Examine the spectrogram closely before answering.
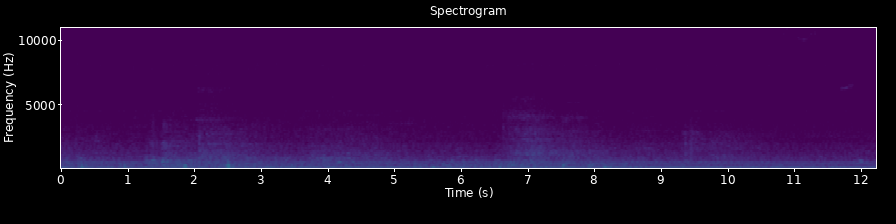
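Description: A small crowd murmurs quietly in a large echoing hall.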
